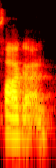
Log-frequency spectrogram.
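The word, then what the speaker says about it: فغان: for the word howl, the word translated here as howl is pronounced faghan. Anjumani is pointing to the similarity between Afghan and faghan here.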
